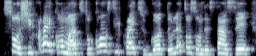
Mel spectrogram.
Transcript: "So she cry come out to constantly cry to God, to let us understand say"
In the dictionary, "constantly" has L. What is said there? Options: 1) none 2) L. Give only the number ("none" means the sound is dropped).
1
